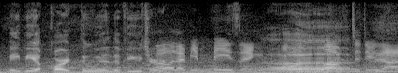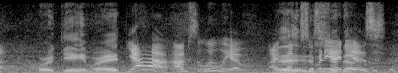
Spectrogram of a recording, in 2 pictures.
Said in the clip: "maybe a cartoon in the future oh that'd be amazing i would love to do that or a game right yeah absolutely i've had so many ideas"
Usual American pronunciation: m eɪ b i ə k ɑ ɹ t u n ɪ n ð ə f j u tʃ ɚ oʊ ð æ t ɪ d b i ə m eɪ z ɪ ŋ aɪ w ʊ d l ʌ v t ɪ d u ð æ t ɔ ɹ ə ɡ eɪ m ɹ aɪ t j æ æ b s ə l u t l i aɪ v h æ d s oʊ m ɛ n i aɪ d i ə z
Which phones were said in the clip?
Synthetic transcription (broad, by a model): m eɪ b i ə k ɑ ɹ t u n ɪ n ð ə f j u tʃ ɚ oʊ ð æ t b i ə m eɪ z ɪ ŋ aɪ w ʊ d l ʌ v t ɪ d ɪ ð æ t ɔ ɹ ə ɡ eɪ m ɹ aɪ t j æ æ b s ə l u t l i aɪ v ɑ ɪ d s oʊ m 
